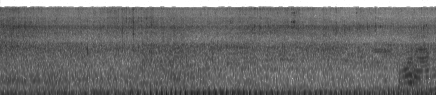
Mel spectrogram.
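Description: A small engine running with a low, fast-pulsing rumble that swells around two seconds in and then eases.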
